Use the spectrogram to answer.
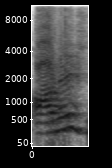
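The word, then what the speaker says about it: honest: यहां पर ऑनेस्ट जो ईमानदार शब्द दे रखा है, इसमें ए साइलेंट है। अगर इसको हम ऑनेस्ट कहते हैं, बिल्कुल ये रॉन्ग साउंड है।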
